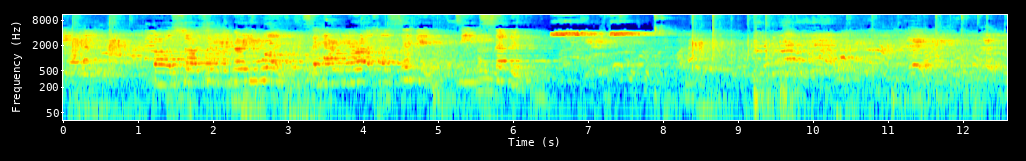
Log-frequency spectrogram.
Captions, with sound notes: Foul shot to number 31, Sa-Hara Maragh. Her second, teams seventh. (referee blows whistle)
